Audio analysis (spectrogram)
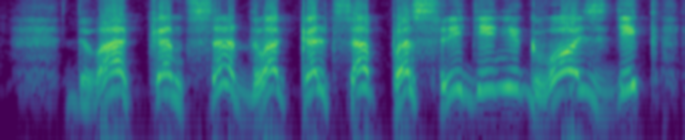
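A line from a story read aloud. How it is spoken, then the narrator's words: Energetic rhythmic chant. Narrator (Russian): Энергичным ритмом считалки выговорил Котя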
